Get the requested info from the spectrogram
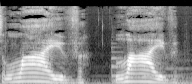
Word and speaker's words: live: Now, when it's a long I, it's live, live, and it's an adjective.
